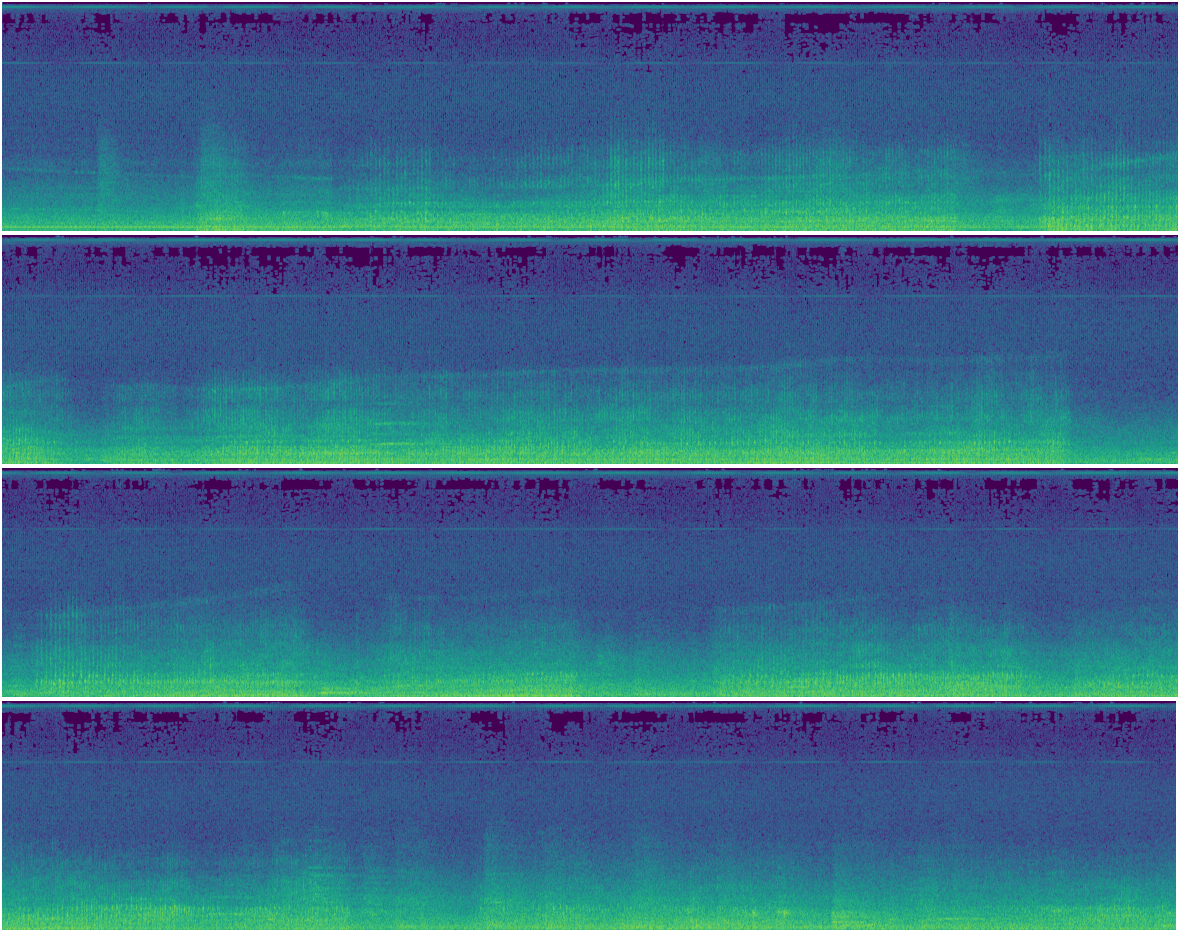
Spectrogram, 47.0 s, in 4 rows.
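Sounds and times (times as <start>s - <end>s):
train engine noise: 0.0s - 47.0s.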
